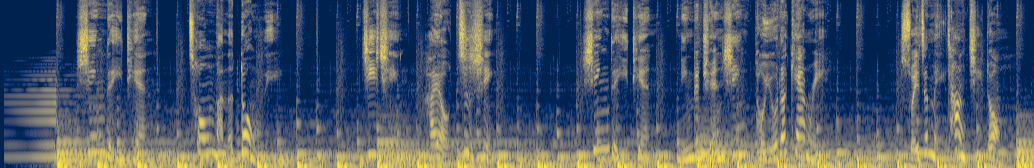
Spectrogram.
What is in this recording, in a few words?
chinese upbeat; Toyota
